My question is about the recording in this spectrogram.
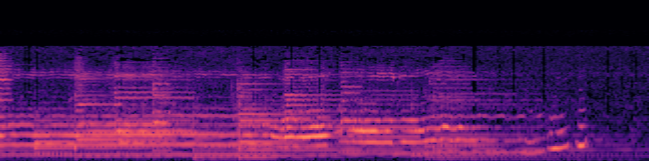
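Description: Ambling acoustic guitar music with sustained, slightly wavering melody notes; a rising glide near the end, then the level drops away.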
